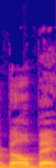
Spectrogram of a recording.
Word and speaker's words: Belbe: But now getting back into Belbe, and I think it's pronounced Belbe, but you know, I call her Bel-bae because I just love her so much, and it is just such an exciting card.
